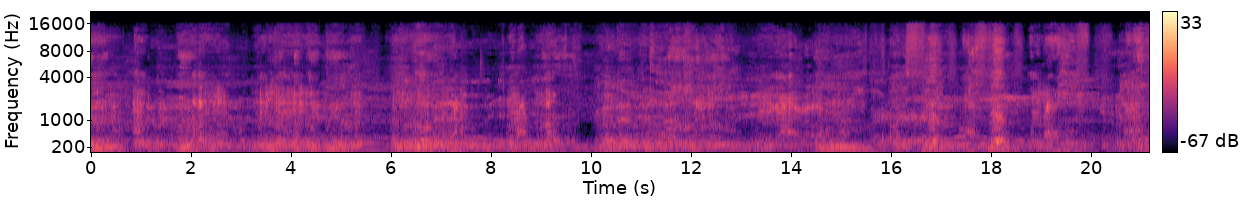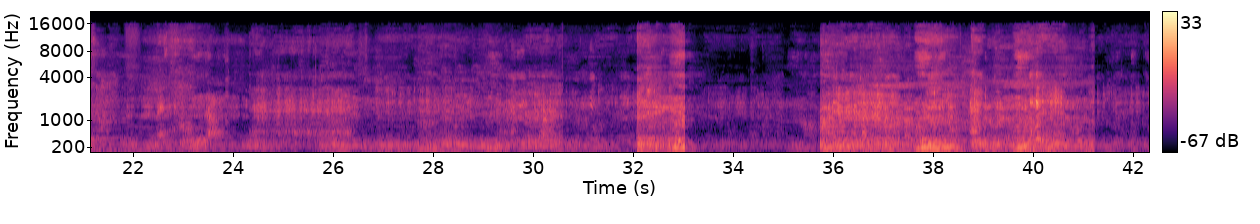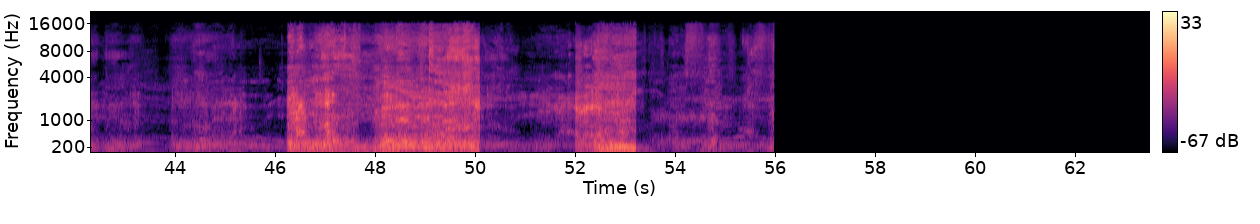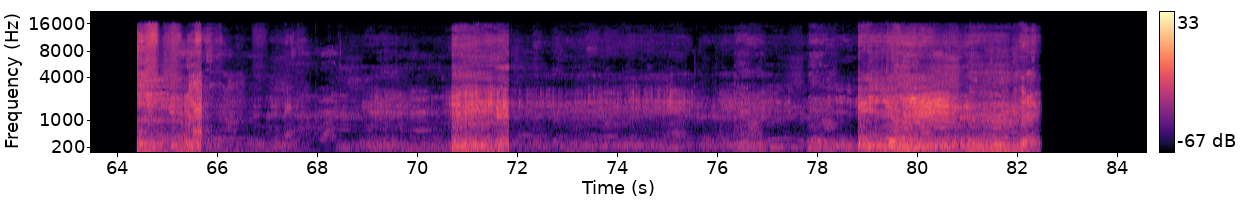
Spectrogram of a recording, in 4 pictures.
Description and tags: Zombie Group 8C
Multiple people pretending to be zombies, uneffected.
dead-season, ensemble, group, horror, monster, roar, snarl, solo, undead, voice, zombie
